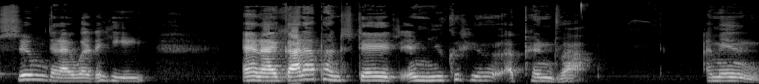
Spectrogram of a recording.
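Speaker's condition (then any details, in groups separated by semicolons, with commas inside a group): Cerebral palsy; speech therapy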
